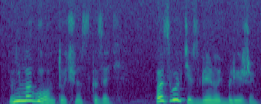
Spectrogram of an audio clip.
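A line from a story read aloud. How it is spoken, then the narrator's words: Calm reply. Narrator (Russian): Юн уже спокойно ответил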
